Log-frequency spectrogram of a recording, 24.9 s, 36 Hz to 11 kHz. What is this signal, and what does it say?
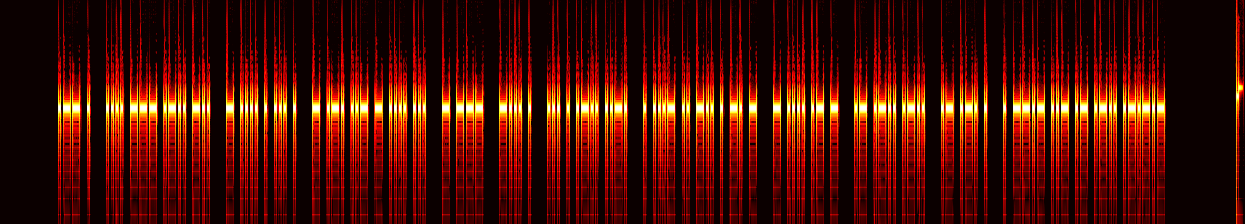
Morse code, heard as a keyed tone, about 25 wpm, 700 Hz. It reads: WE HOLD THESE TRUTHS TO BE SELF EVIDENT THAT ALL ARE EQUAL.
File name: practice / 25wpm / Sentences with 9-Word Phrases - 25wpm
